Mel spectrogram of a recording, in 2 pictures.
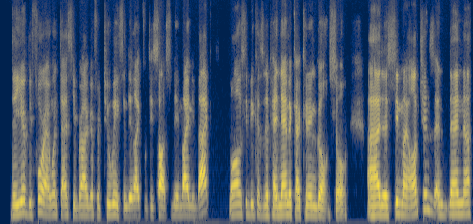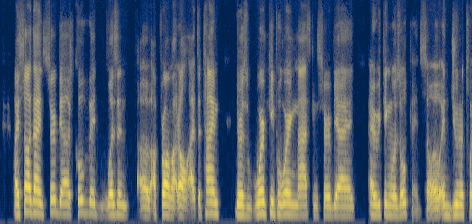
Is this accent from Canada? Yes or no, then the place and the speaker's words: yes; Ottawa, Ontario, Canada; born and raised in Ottawa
